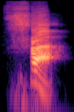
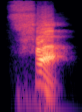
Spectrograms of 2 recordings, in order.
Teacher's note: آپ دیکھ رہے ہیں تصویر کے اندر کہ اوپر والے دانت نیچے والے ہونٹ کے ساتھ ٹچ ہوں تو ادا ہوتا ہے فا۔ نیچے والا ہونٹ جب اوپر والے دانتوں کے ساتھ ٹچ ہوتا ہے تو ادا ہوتا ہے فا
